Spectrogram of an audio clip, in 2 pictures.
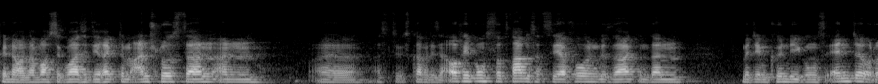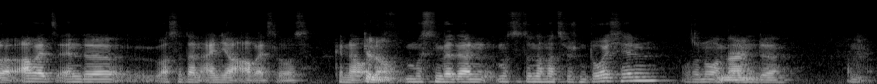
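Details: Adult man speaking German; ordinary conversational speech.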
